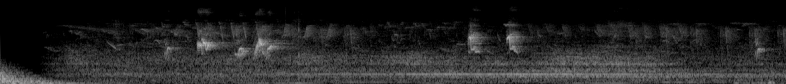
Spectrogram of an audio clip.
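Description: Birds chirping: several short, sharp calls in two clusters, about two seconds in and again near five seconds, over a faint steady outdoor background with a thin steady hum.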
